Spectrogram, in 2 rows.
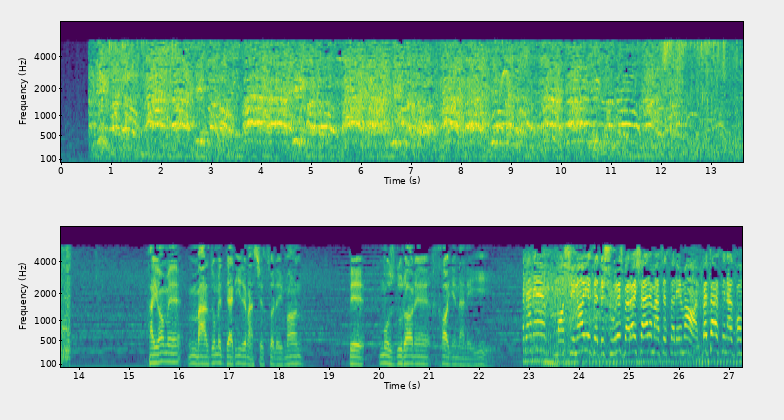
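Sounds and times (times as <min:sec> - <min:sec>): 
crowd shouting and chanting: 0:00.6 - 0:13.8
speech: 0:15.4 - 0:18.6, 0:19.4 - 0:27.2.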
